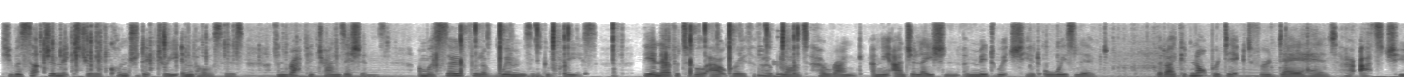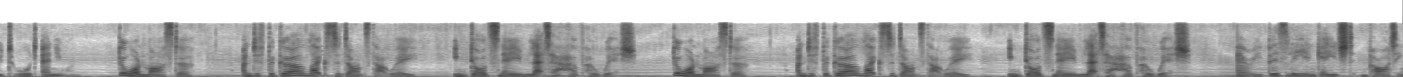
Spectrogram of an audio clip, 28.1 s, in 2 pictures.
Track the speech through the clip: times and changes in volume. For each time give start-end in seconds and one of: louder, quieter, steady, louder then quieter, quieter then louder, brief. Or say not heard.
0.0-28.0 steady.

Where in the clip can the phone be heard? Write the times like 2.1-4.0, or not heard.
7.5-8.0, 17.2-17.6.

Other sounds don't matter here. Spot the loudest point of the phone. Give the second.
8 s.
